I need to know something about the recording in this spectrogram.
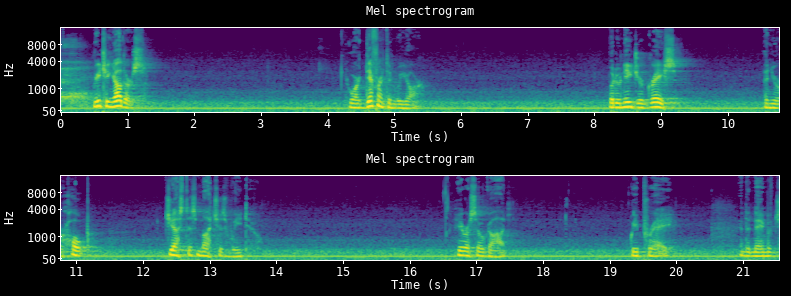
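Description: An elderly man speaks slowly and solemnly through a microphone, pausing between phrases.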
